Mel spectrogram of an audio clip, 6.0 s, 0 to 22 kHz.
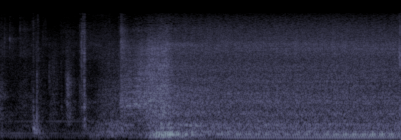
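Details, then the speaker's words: Normal start of a VW Caddy van with the 1.9 TDI diesel and DSG gearbox, bought because it puffed blue smoke. The turbo was replaced last episode and smoke was nearly gone after 10 minutes of idling. Slow clicks, then it catches first turn into an even, steady idle. "So we're going to do a first start up now, and I'm going to do two footage, a comparison of when we first got it and how bad it was when it smoked when we first start."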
